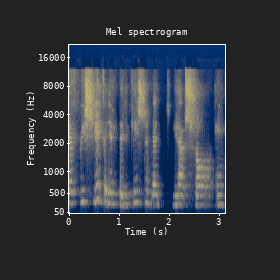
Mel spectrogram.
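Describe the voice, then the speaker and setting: A woman speaks with a non-native accent and fairly even intonation. Her pitch is fairly high. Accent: noticeable foreign. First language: not English. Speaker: resident speaking at public comment. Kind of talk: public comment at a board meeting. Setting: township board meeting. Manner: somewhat halting.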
